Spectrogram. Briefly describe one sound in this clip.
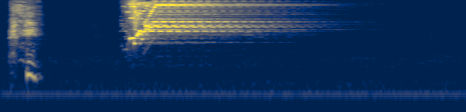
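A bright chime rings out and slowly fades.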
